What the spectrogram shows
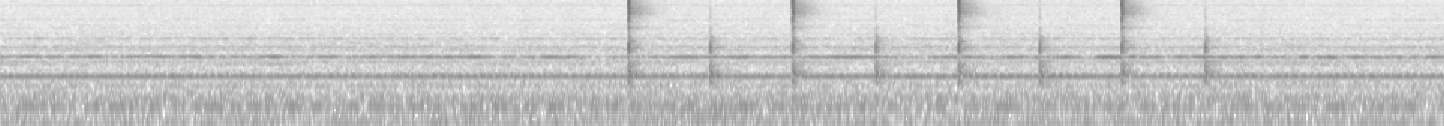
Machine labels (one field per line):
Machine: valve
